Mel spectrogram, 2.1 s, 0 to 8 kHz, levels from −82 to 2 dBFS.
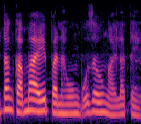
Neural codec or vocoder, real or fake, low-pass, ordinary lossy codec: none; real; 7.2 kHz; none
